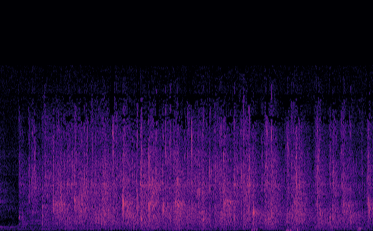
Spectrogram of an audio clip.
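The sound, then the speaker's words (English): A crowd applauds a man and his family steadily, many hands clapping in a dense, bright wash of sound that holds at an even level for several seconds without any talking. “Let's give him a clap.”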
